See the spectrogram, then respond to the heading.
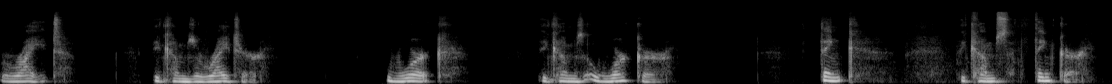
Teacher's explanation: now notice something about those last two words Creator and dictator the o r and the e r sounds are pronounced the same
